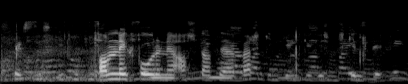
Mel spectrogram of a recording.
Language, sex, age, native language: Icelandic, male, 13, Icelandic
